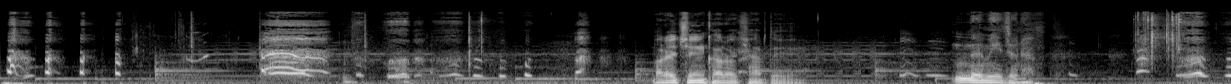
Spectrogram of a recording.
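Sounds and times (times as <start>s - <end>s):
person gasping, whimpering and wailing crying with sobs: 0.0s - 6.4s, 8.9s - 12.2s
speech: 6.7s - 8.0s, 9.5s - 10.4s.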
